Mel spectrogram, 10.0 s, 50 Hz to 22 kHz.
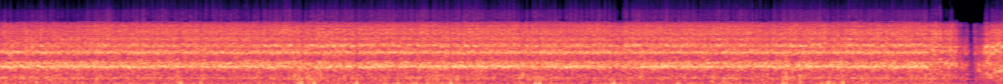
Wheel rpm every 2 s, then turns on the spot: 230, 230, 230, 240, 190.
none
